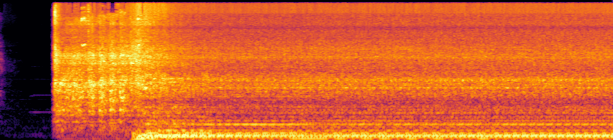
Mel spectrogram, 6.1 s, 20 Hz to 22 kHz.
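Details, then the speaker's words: Supercharged Saleen S331 truck at idle after start: lumpy uneven idle with irregular pulses about four a second, engine shaking, exhaust popping misfires; owner suspects a faulty CHT sensor misreporting temperature and upsetting fueling, not confirmed. "So, you can't really see the engine in camera, but it shakes a little bit. And if you hear the exhaust, it does like popping, you know, misfires kind of in a sense."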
